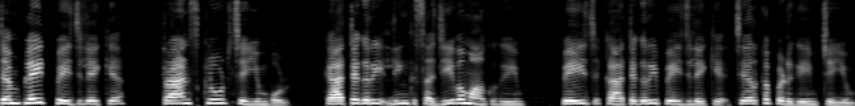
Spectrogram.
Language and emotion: Malayalam, neutral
